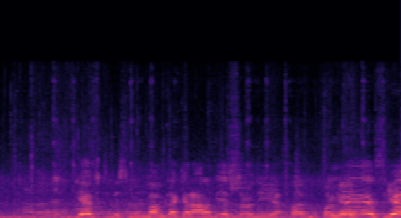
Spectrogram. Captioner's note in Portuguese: Falas em árabe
